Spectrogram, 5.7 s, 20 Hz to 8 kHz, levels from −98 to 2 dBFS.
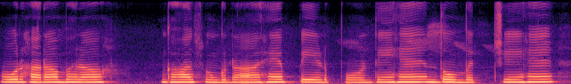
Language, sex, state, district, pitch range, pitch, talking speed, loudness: Hindi, female, Uttar Pradesh, Shamli, 230-245 Hz, 240 Hz, 135 wpm, -15 LUFS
